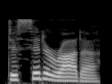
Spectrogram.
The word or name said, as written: desiderata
